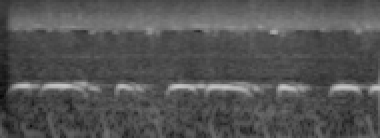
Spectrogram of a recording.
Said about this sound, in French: Ouais, petit pigeon, quoi.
